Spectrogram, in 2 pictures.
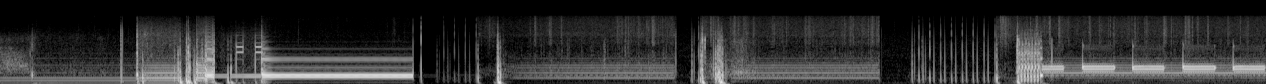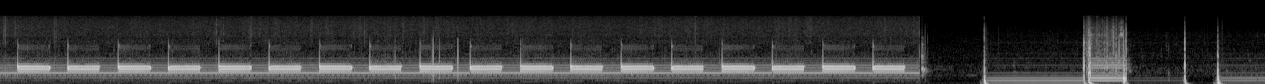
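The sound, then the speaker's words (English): Telephone ringback circuit tone from a number one step-by-step exchange, used by party line subscribers to ring the other party: bursts of buzzing tone and clicks, then a long harmonic tone broken by regular short gaps, ending in a few clicks. “Was also a ringback circuit. This is the one that is supposed to be found in a number one step.”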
